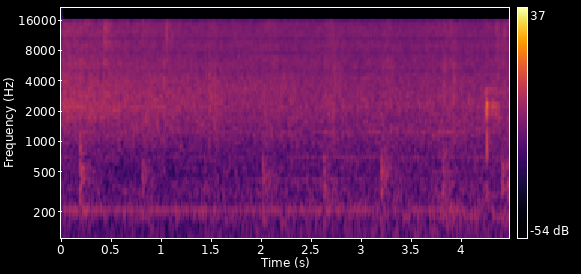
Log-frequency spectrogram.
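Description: Soft footsteps on a hard floor, about one every half second, over a steady low hum.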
